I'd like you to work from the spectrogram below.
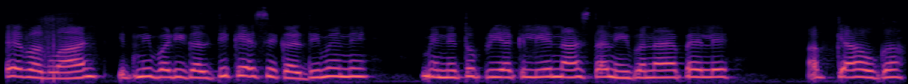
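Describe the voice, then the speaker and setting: A woman's voice: very high voice, steady tone, fairly quick, muffled recording. A woman voicing an anxious young daughter-in-law who apologizes and tries to please. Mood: worried. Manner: soft, apologetic.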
